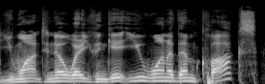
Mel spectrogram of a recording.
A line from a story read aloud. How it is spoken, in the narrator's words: she asked in a loud voice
